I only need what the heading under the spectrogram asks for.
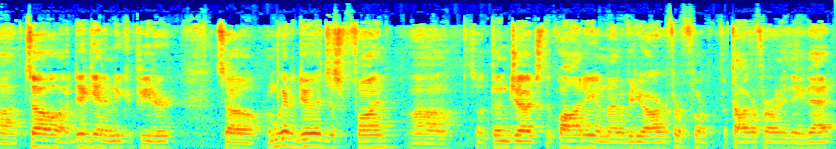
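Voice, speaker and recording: Flat, monotone delivery from a man at medium pitch, fairly quick, with audible room echo and noticeable background noise. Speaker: amateur bodybuilder vlogger. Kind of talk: casual vlog monologue. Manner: mumbling, rambling with fillers.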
